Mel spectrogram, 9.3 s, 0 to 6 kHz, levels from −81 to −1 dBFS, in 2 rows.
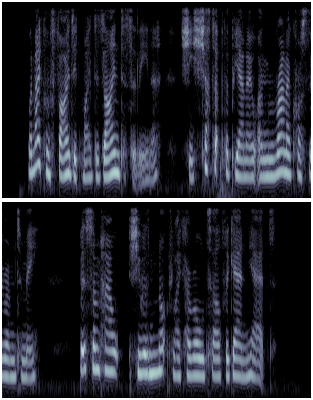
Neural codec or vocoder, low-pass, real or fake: none; 5.4 kHz; real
